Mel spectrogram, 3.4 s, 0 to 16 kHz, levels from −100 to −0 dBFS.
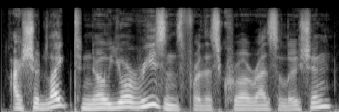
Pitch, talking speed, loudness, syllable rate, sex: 150 Hz, 195 wpm, -18 LUFS, 4.7 syllables/s, male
